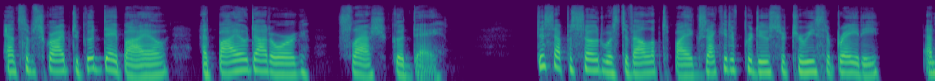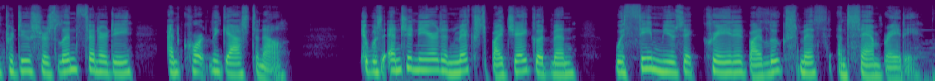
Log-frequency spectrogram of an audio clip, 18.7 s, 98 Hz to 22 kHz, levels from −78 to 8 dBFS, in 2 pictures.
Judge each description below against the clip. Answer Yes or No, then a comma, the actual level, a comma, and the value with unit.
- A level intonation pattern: No, average, 3.4 semitones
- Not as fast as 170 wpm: Yes, average, 140 wpm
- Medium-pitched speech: Yes, medium, 180 Hz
